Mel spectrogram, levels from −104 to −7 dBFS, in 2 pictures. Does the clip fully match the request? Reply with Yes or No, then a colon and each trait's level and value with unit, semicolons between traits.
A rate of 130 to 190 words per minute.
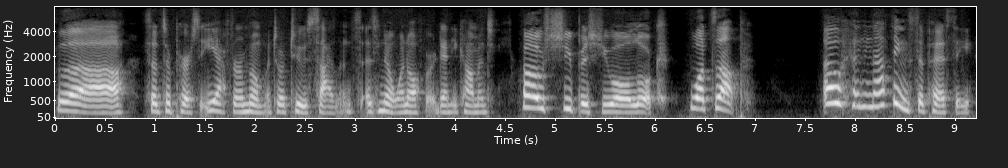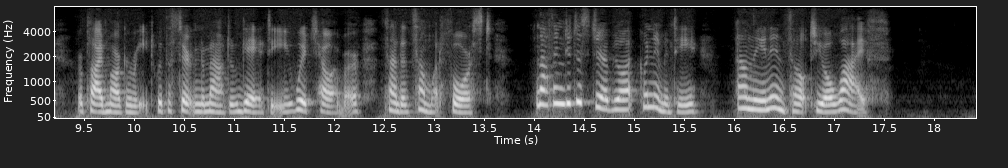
Yes: average, 165 wpm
